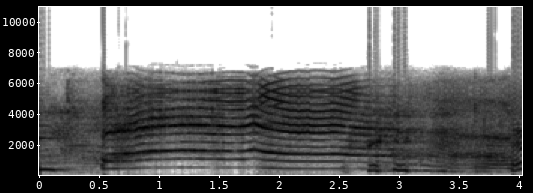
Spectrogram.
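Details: A Siamese cat, kept alongside a Doberman puppy, gives a long, loud, drawn-out meow that sounds much like a crying baby.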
